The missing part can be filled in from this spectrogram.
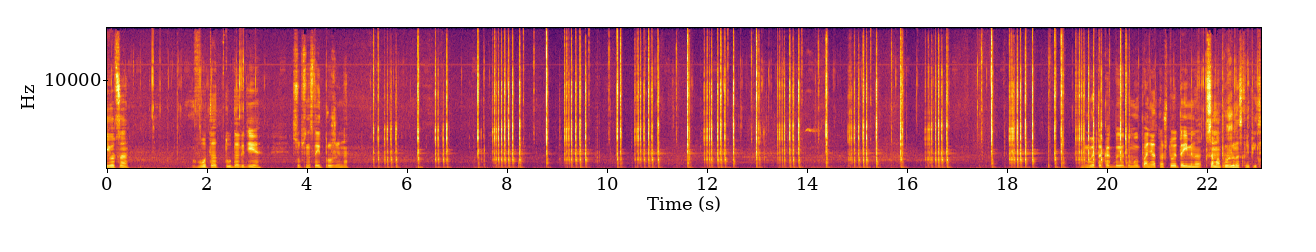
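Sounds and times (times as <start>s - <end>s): pedal click: 5.3s - 20.7s
pedal spring grating squeak: 11.9s - 15.5s.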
